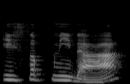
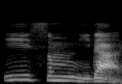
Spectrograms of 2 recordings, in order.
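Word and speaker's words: 있습니다: ya kemudian e dari Yori Hago isepnida berubah bunyi menjadi Yori Hago isemnida ya ininya ke mananya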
